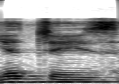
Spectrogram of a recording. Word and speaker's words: यज्ञ: यज्ञ जिसको हम हिंदी में यज्ञ भी कहते हैं लोग, हालांकि वो ज और य का कॉम्बिनेशन है। यज्ञ इज़ राइट प्रोनाउंसिएशन।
